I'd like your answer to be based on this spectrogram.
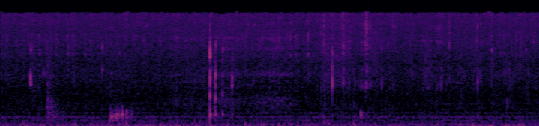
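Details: Low, brief gurgles and rumbles from the abdomen over quiet room noise during chiropractic abdominal work: ordinary bowel sounds (borborygmi).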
